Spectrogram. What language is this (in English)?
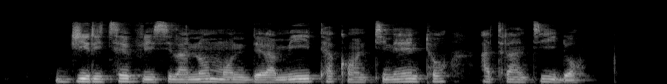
Esperanto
